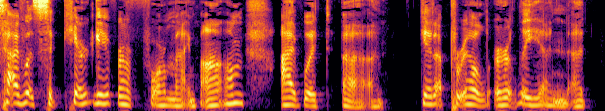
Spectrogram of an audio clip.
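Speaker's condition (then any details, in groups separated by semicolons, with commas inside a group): Spasmodic dysphonia; voice problem, speech gets out of whack, still able to speak if careful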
